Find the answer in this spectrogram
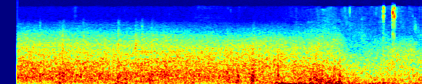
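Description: Steady outdoor rumble with wind buffeting the phone microphone, swelling a little just past the middle and dropping off shortly before a few sharp clicks near the end.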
